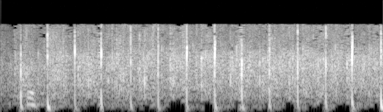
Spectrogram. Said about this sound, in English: And by the way, all this applause is for all of you women.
